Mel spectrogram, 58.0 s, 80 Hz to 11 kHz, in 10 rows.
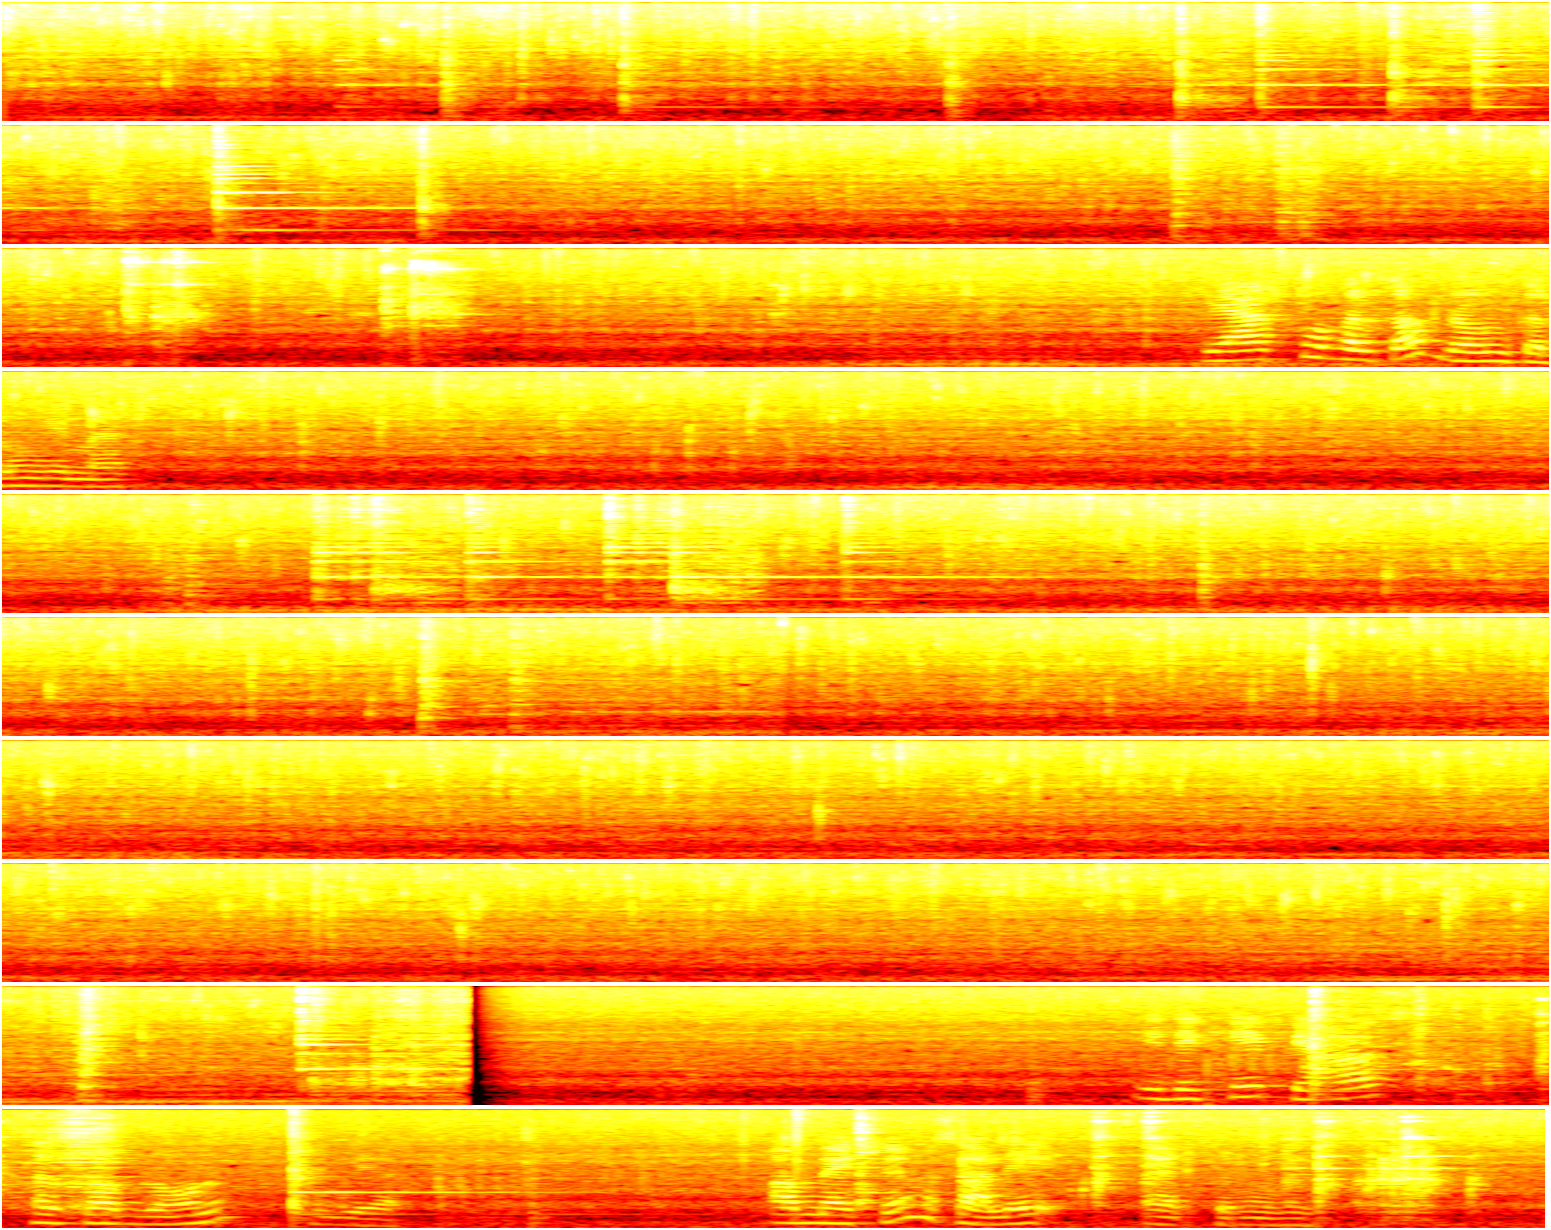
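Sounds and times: onions sizzling in oil: 0.0 - 58.0
spoon knocking against pot: 4.4 - 7.6
metallic clinks: 12.1 - 13.5.

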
